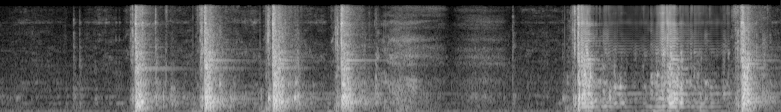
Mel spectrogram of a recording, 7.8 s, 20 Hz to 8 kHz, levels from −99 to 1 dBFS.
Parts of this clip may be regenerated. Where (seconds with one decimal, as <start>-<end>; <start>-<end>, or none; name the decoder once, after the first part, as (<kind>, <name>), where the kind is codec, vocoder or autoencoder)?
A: 5.8-7.3 (vocoder, BigVGAN v2)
